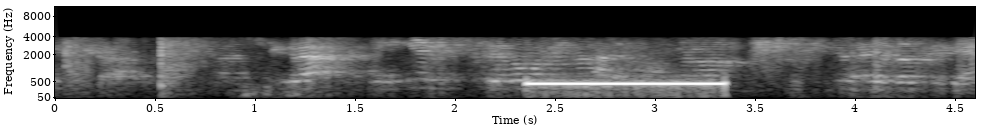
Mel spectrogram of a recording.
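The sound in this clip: Telephone tone after a dropped call: one steady, mid-pitched beep lasting about a second, with people talking before and after it.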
